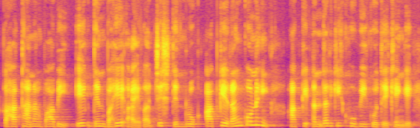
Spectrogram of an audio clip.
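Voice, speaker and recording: A woman's voice: medium pitch, normal speed, gravelly, fairly bright tone. A woman voicing a loyal, outspoken young woman who stands up for her sister-in-law, in a read-aloud story. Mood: coaxing.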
